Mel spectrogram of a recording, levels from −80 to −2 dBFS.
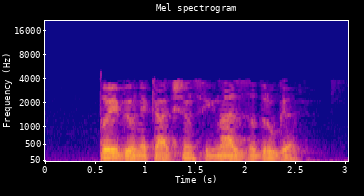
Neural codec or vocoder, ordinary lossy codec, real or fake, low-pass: vocoder, 22.05 kHz, 80 mel bands, Vocos; AAC, 16 kbps; fake; 9.9 kHz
